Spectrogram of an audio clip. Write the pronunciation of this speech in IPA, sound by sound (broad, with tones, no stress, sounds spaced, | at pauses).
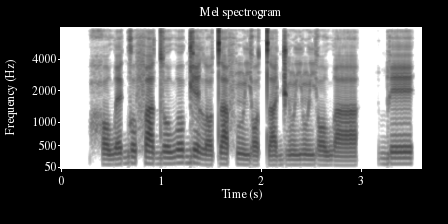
h ɔ˨ w ɛ˨˦ ɡ o˦ f a˦ d o˧ w o˦ ɡ e˦˨ l ɔ˨˦ t a˦ f ũ˧ j ɔ˨ t a˨˦ d͡ʒ ũ˧ j ũ˧ j ɔ˧ w a˧ | b e˦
